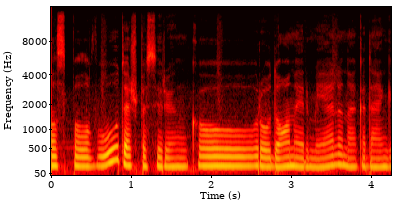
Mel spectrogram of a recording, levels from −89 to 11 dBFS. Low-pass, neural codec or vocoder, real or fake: 14.4 kHz; none; real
